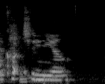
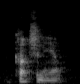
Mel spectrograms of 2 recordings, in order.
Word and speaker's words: cochineal: I wondered if we could start at the beginning and have a reading of Cochineal Wings. Am I saying that right? – Yeah, Cochineal. – Cochineal.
